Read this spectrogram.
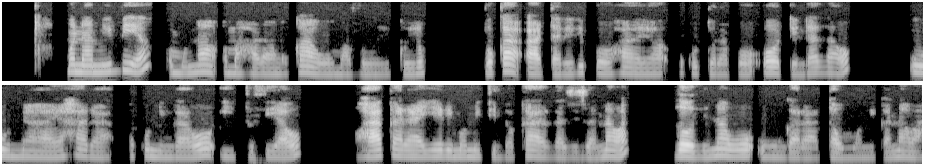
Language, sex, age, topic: Oshiwambo, female, 18-24, agriculture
